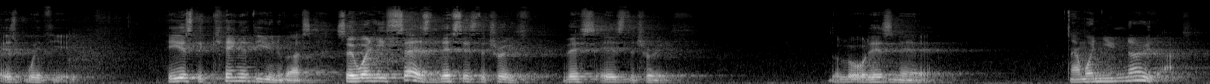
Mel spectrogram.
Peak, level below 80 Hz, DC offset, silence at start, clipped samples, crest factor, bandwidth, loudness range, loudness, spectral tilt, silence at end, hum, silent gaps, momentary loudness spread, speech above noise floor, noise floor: -2 dBFS; -54 dBFS; under 0.1%; 0 s; under 0.1%; 22 dB; 16 kHz; 8 LU; -22 LUFS; -5.5 dB/octave; 0.15 s; none; none; 17 LU; 33 dB; -54 dBFS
